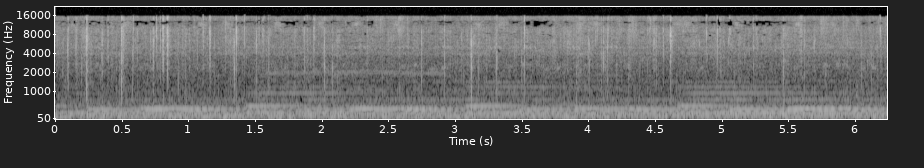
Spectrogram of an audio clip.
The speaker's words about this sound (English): Well, now that we have our drinks and our s'mores, let's huddle around the fire and tell our first campfire story.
